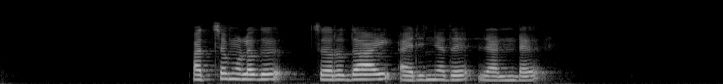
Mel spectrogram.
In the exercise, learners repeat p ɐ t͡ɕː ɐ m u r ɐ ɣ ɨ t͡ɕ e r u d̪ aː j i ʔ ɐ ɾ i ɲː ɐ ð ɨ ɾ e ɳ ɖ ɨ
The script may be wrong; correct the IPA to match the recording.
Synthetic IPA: p ɐ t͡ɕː ɐ m u ɭ ɐ ɣ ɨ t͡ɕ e r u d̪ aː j i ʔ ɐ ɾ i ɲː ɐ ð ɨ ɾ e ɳ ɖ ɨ

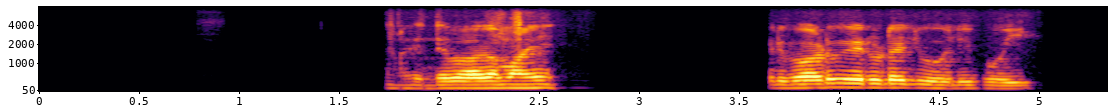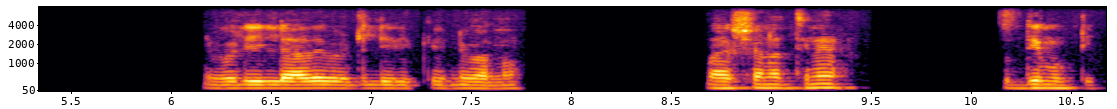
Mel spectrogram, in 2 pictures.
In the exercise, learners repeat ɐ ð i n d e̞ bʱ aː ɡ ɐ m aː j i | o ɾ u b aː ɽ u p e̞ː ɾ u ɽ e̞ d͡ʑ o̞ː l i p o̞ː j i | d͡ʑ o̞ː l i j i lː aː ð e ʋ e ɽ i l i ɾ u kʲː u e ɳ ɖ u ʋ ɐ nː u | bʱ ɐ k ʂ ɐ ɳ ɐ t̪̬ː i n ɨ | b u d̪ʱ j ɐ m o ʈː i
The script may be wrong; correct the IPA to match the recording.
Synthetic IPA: ɐ ð i n d e̞ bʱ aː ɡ ɐ m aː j i | o ɾ u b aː ɽ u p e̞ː ɾ u ɽ e̞ d͡ʑ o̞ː l i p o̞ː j i | d͡ʑ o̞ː l i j i lː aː ð e ʋ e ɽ i l i ɾ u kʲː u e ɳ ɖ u ʋ ɐ nː u | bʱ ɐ k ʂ ɐ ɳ ɐ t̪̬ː i n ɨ | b u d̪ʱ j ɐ m u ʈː i

